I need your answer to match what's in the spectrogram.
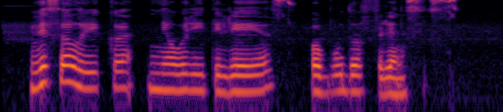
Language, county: Lithuanian, Vilnius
